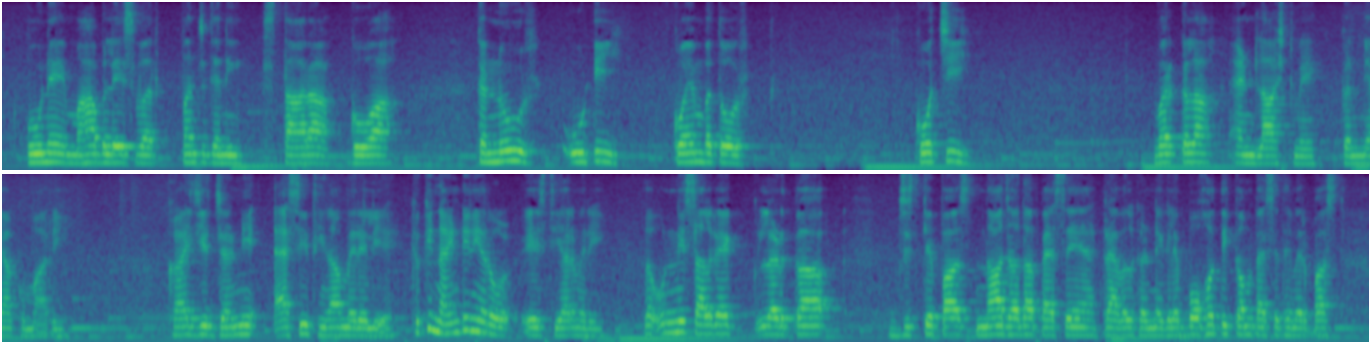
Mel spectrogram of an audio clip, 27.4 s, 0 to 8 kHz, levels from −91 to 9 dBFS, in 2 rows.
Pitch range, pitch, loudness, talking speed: 125-150 Hz, 140 Hz, -21 LUFS, 115 wpm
